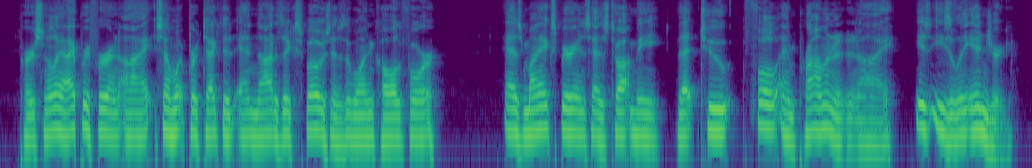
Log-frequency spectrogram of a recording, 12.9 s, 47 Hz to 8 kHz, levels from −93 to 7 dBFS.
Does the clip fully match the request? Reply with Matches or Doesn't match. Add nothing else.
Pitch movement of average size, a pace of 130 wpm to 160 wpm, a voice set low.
Matches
